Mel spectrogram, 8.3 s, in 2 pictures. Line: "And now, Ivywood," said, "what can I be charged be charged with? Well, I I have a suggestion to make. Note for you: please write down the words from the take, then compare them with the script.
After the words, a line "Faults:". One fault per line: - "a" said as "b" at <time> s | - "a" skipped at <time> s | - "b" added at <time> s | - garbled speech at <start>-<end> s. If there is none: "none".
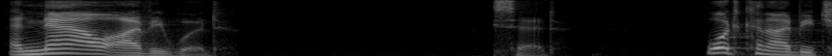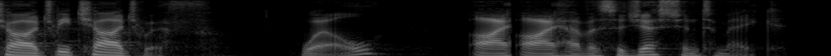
"And now, Ivywood," said, "what can I be charged be charged with? Well, I I have a suggestion to make.
Faults:
none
